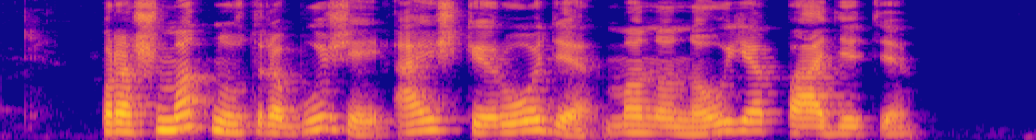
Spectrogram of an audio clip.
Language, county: Lithuanian, Kaunas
